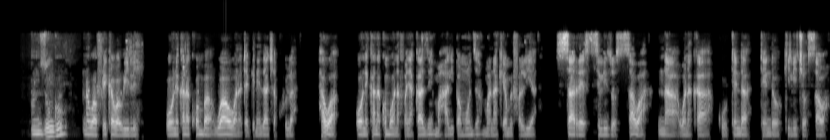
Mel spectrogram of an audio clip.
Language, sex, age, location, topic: Swahili, male, 25-35, Nakuru, agriculture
